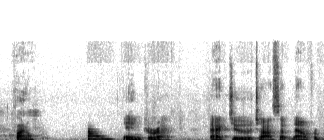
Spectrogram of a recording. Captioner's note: buzzer beeping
